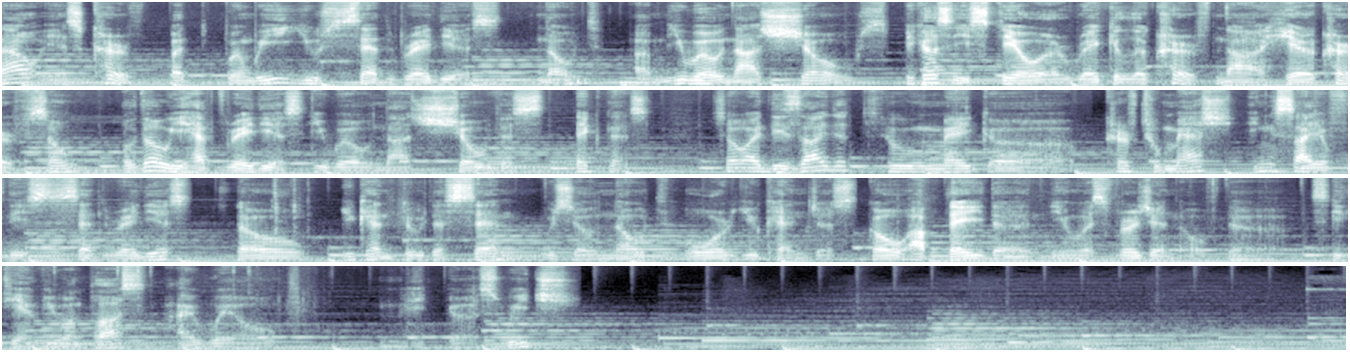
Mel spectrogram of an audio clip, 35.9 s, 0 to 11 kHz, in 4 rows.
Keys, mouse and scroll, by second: 4.2-5.9 scroll down 1, 5.9-8.4 middle drag, 10.8-13.0 middle drag, 13.0 scroll down 1, 13.3-14.4 middle drag, 14.4-14.8 scroll up 10, 15.5 scroll down 1, 21.1 click, 21.8 scroll down 2, 22.1-22.5 middle drag, 22.8-23.5 scroll down 10, 23.6-24.8 scroll up 7, 24.8-26.0 middle drag, 26.0 click, 26.5 click, 27.2 click, 27.9 scroll down 3, 28.1 shift+a, 32.2 middle click, 32.8-33.2 drag, 33.2-34.1 scroll up 2, 34.1 click, 34.7-35.2 scroll down 2, 34.9 middle click, 35.2 middle click.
